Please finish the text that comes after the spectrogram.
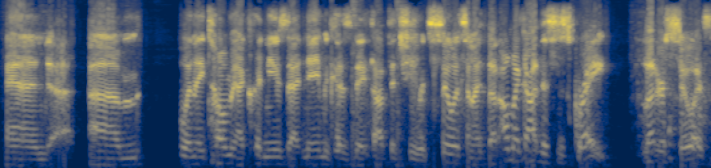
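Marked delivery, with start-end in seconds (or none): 5.0-7.1 retold delight. Retelling own delighted reaction to lawyers.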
